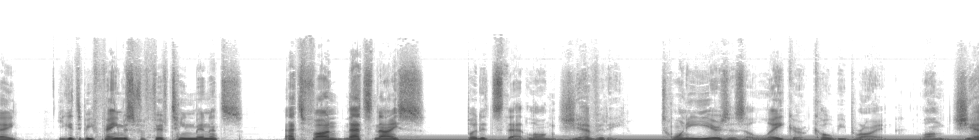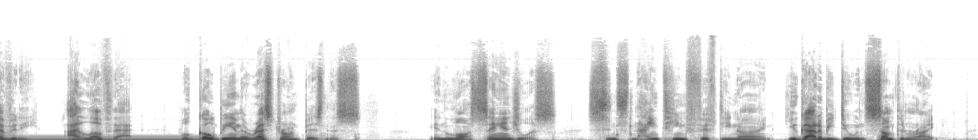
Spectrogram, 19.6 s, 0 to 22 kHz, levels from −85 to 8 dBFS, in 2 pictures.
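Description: Mains hum runs from 3.92 to 11.92 s: a steady 60 Hz tone with some low harmonics sits roughly 15 dB under the speech, where power-line current has leaked into the signal path, typically through a ground loop or a nearby transformer, then disappears.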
